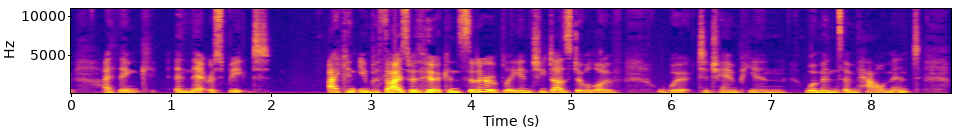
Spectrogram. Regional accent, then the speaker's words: New Zealand; as a New Zealander

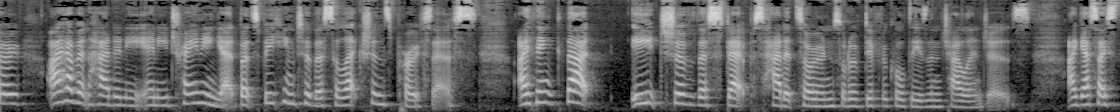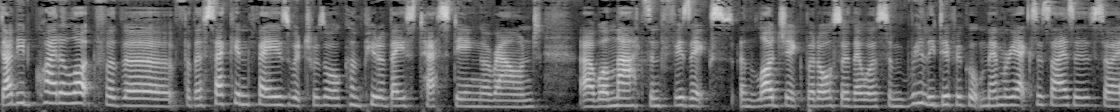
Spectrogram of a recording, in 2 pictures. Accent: Australia; And as I said before, I grew up in Australia.

